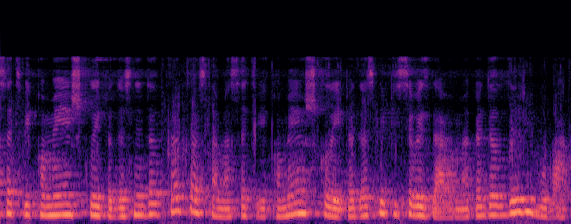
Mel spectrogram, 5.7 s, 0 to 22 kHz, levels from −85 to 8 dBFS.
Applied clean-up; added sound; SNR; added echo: neural separator model SepFormer DNS4.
